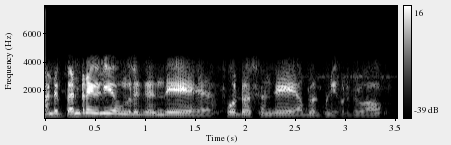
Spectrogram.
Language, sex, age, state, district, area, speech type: Tamil, male, 60+, Tamil Nadu, Mayiladuthurai, rural, conversation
